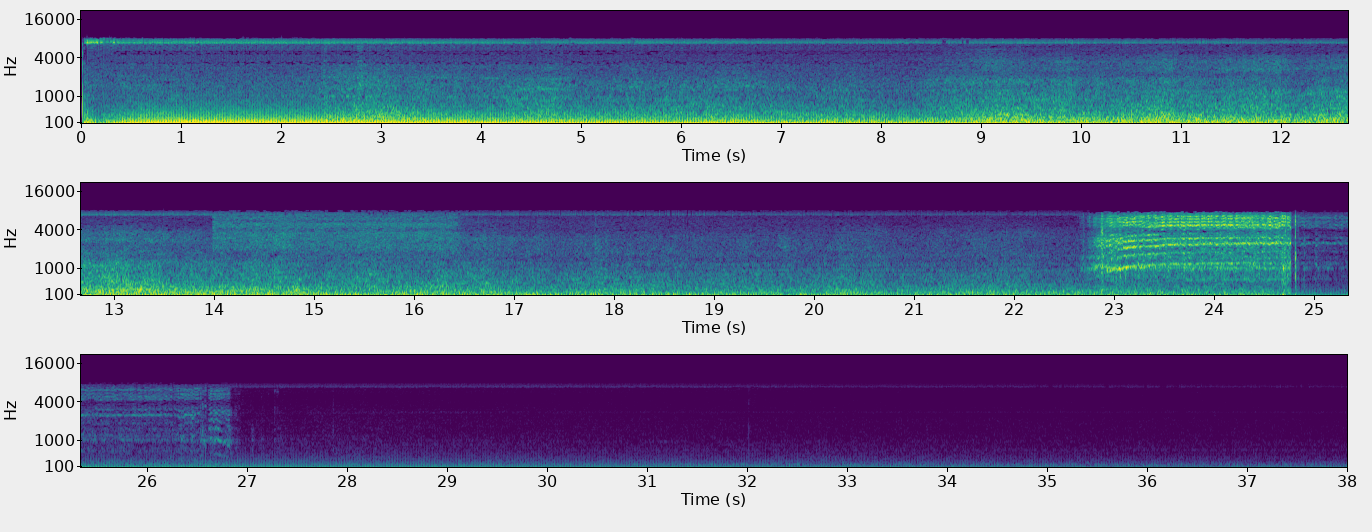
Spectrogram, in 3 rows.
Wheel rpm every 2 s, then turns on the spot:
0, 0, 0, 0, 0, 0, 0, 0, 0, 0, 0, 100, 160, 40, 0, 0, 0, 0, 0.
26-28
